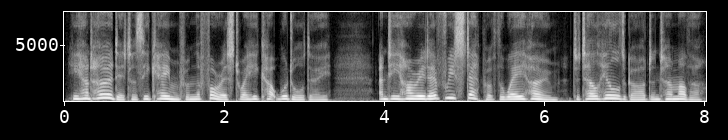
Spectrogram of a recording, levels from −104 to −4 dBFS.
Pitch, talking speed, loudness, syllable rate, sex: 215 Hz, 230 wpm, -17 LUFS, 5.6 syllables/s, female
